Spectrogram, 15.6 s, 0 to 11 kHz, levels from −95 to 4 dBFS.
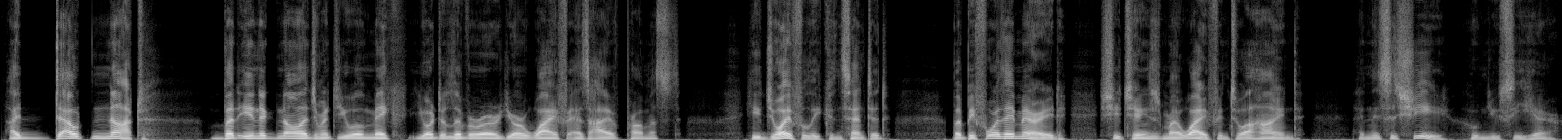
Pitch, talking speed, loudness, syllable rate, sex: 105 Hz, 150 wpm, -19 LUFS, 4.5 syllables/s, male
